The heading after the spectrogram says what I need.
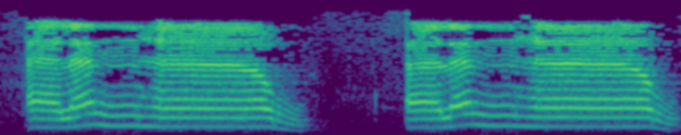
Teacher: اللام وراء همزة، يبقى أحرك مين؟ هحرك اللام بحركة الهمزة، فتصير لام مفتوحة لأن الهمزة مفتوحة، فتصير الأنهار، الأنهار. · Term: النقل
